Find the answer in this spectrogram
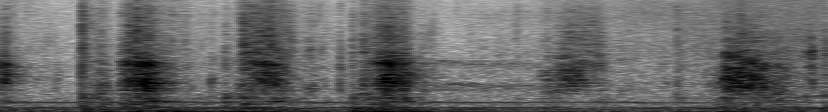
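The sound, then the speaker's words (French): An omelette is scraped and stirred in a cooking pan, with a few faint rhythmic scrapes rising and falling at regular intervals. “Une fois que ça, y a une bonne couche qui est cuite, mhm. on, racle tout quoi et on mélange tout.”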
